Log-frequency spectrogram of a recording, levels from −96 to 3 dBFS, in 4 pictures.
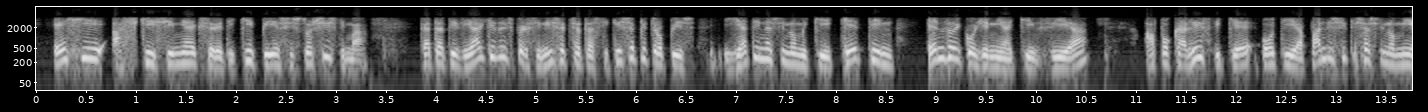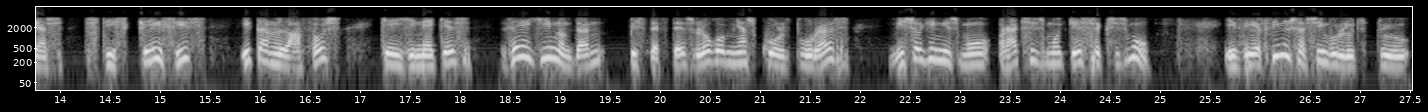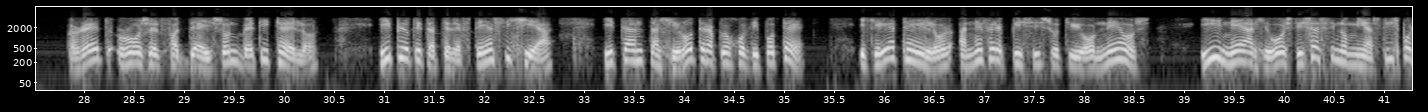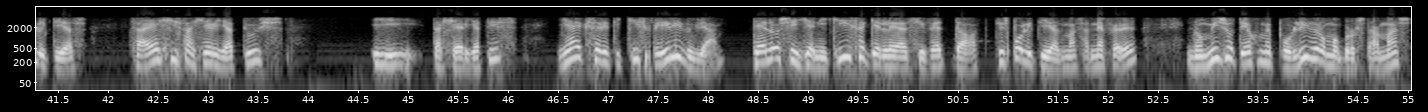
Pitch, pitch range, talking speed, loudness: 200 Hz, 165-255 Hz, 120 wpm, -18 LUFS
